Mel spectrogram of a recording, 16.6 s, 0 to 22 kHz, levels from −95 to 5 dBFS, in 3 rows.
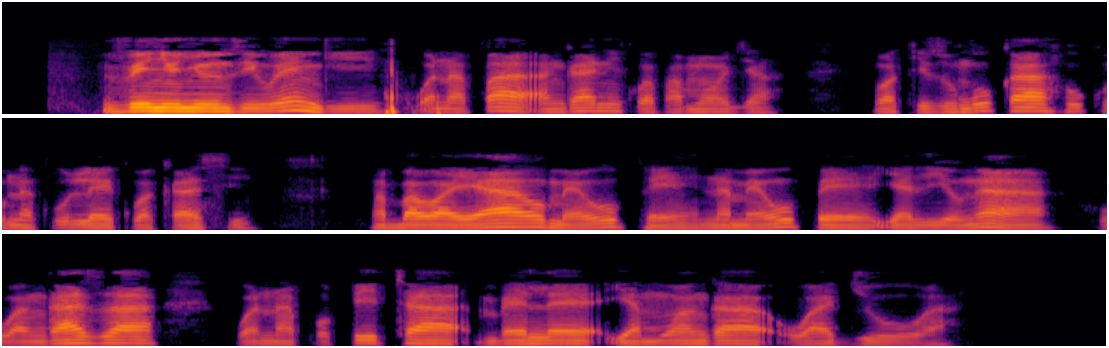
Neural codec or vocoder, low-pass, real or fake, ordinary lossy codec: codec, 44.1 kHz, 7.8 kbps, DAC; 7.2 kHz; fake; MP3, 24 kbps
